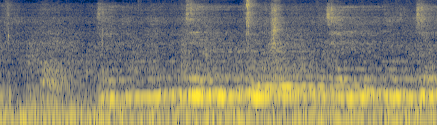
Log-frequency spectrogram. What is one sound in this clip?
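A group of young women sings together in harmony in a hall.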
